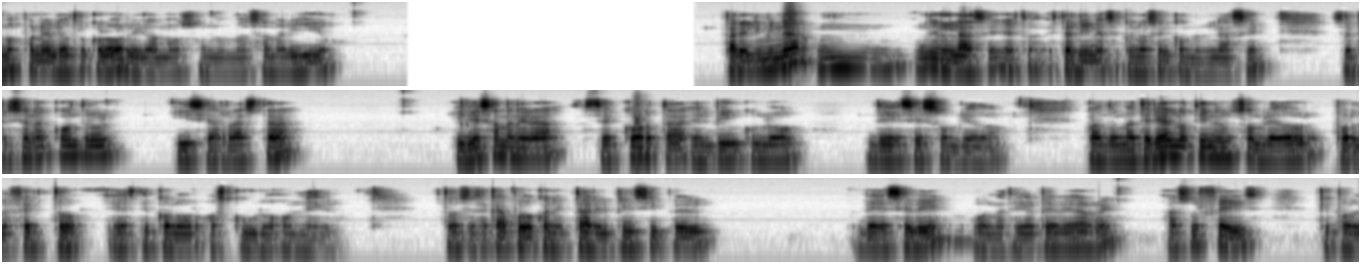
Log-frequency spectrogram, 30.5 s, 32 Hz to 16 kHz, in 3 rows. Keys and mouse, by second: 1.6-2.8 drag, 11.0-13.4 ctrl+drag, 24.2-29.0 drag.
